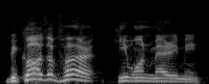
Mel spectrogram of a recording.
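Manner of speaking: high, loud jealous outburst; jealous demon woman. Acted. Shurpanakha furious at Ram over Sita, high loud jealous outburst.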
